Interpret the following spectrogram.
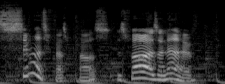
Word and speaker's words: Phasma: I do very much enjoy the Phasma.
